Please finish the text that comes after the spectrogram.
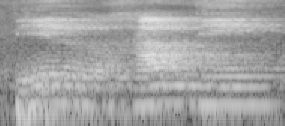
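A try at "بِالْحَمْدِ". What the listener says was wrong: ya, hamnya jangan terlalu cepat. Hamdi ya, seperti itu ya, jangan hamdi, bukan hamdi tapi hamdi, sedikit seperti itu.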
